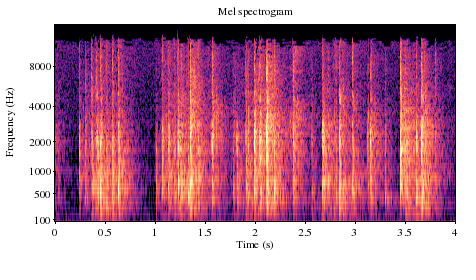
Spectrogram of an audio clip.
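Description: Very long blue acrylic nails tap and lightly scratch a small, hollow pink cardboard makeup gift box with a clear plastic window lid, lying on a wooden desk. The sound comes in quick clusters of crisp, hollow clicks and light scratches with short pauses between them. The taps are bright and papery with almost no low end, and each one dies away quickly.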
